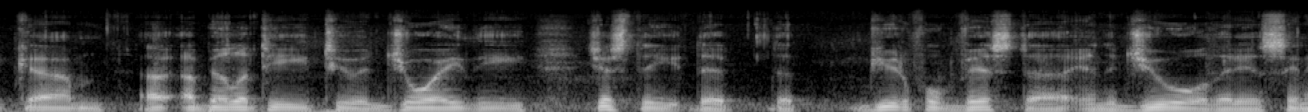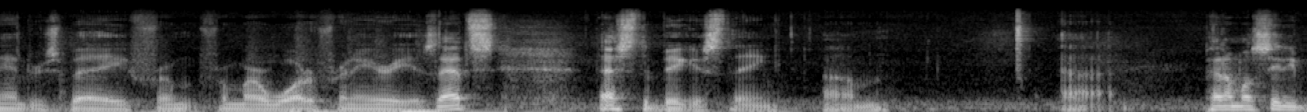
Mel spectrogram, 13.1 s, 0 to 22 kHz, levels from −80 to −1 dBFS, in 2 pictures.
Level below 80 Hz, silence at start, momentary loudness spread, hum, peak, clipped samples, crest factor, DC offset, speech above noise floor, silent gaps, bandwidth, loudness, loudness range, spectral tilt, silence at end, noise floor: -34 dBFS; 0 s; 13 LU; none; -6 dBFS; under 0.1%; 18 dB; under 0.1%; 20 dB; none; 16 kHz; -23 LUFS; 3 LU; -4 dB/octave; 0 s; -43 dBFS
